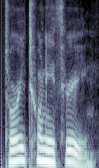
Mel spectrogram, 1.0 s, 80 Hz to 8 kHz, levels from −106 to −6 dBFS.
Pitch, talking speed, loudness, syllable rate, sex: 145 Hz, 180 wpm, -14 LUFS, 5.7 syllables/s, male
